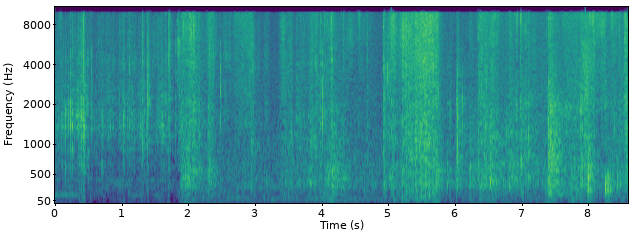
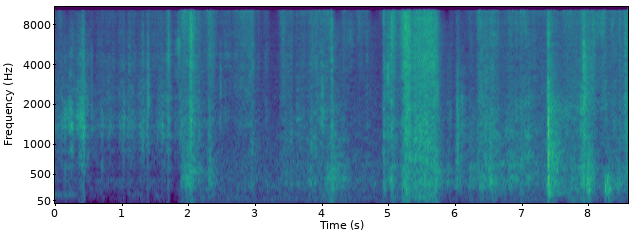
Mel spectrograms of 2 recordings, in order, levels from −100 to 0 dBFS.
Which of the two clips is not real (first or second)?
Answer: second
